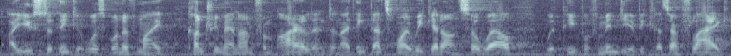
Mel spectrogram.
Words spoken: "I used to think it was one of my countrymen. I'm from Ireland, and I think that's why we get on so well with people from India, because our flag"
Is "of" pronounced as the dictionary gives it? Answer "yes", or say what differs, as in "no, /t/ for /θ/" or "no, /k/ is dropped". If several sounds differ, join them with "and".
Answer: yes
